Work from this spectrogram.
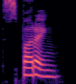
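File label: "spotting", British English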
